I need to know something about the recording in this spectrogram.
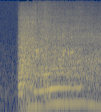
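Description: A motor vehicle, cutting in abruptly about a third of a second in: a loud rush of noise with a steady low hum under it.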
